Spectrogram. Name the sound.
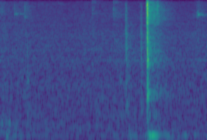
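typing numbers and pressing Enter on a computer keyboard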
